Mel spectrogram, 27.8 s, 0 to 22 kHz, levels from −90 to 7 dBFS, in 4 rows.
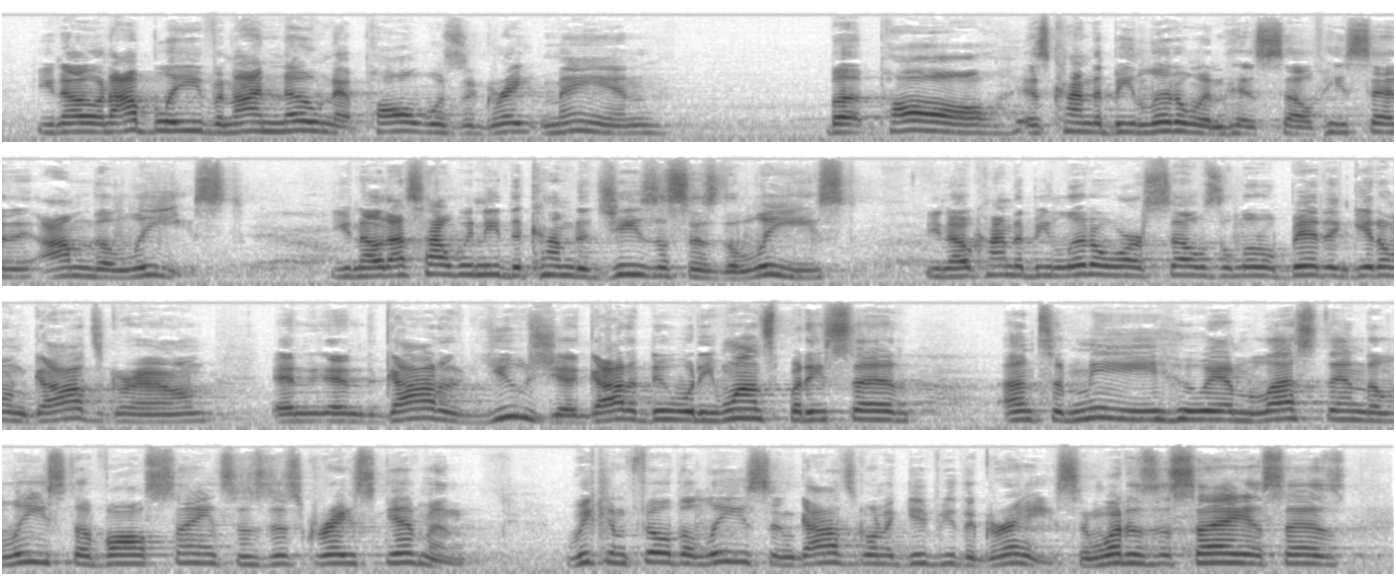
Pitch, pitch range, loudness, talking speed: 215 Hz, 195-230 Hz, -23 LUFS, 220 wpm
